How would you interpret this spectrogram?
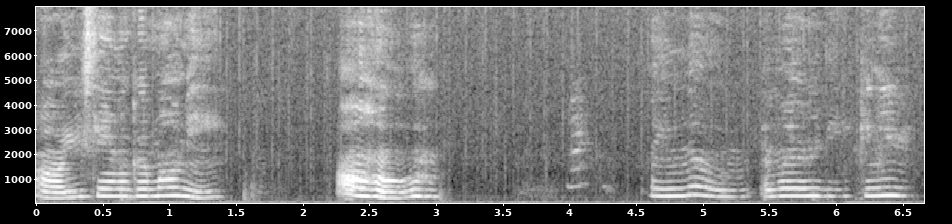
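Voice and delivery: sweet talk to a pet cat. Real, not acted. Cooing to her cat.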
